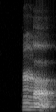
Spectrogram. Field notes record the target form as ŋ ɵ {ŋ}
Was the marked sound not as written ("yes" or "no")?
yes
